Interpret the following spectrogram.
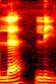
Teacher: ज़बान के किनारे से लाम की भी अदायगी होती है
